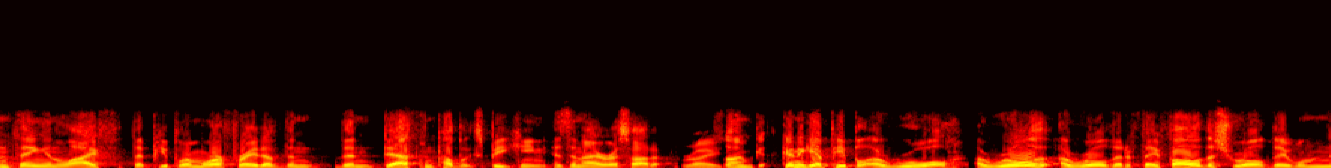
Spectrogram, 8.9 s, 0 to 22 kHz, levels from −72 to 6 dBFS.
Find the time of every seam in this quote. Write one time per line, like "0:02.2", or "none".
0:04.8
0:07.0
